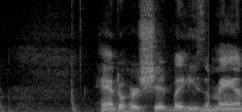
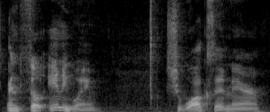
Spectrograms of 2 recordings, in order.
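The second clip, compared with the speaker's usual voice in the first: ordinary delivery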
